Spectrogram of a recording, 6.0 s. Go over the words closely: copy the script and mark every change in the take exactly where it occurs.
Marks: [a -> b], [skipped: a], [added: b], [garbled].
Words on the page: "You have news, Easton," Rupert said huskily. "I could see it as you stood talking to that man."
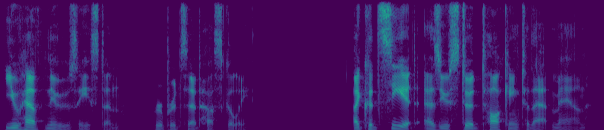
"You have news, Easton," Rupert said huskily. "I could see it as you stood talking to that man."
